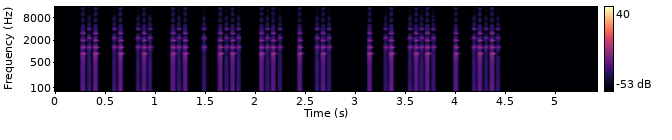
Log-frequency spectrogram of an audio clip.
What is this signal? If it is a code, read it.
Morse code (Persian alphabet), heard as a telegraph sounder, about 20 wpm. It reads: پایین زد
